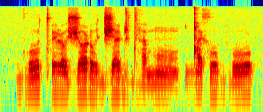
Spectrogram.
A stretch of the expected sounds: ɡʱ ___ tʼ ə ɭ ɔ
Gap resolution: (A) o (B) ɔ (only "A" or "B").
A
